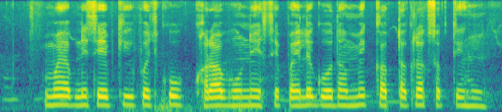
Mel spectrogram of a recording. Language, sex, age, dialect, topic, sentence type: Hindi, male, 25-30, Awadhi Bundeli, agriculture, question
